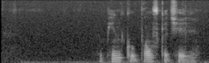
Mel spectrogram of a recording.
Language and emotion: Russian, neutral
